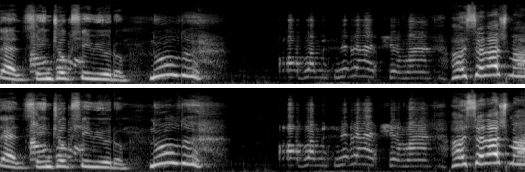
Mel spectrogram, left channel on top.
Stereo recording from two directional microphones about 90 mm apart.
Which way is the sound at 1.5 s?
20° right (ahead or behind).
